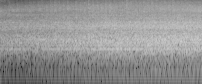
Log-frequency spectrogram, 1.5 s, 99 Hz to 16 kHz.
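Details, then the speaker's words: New Harbor Freight Predator 4375/3500 W generator, 6.5 HP 212cc, just after first start as choke is eased off: steady, even engine drone building slightly, no knocks or misses; runs smoothly, left to run five minutes before loading. "I mean first pull first start that's pretty good sounds like it's running really well"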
